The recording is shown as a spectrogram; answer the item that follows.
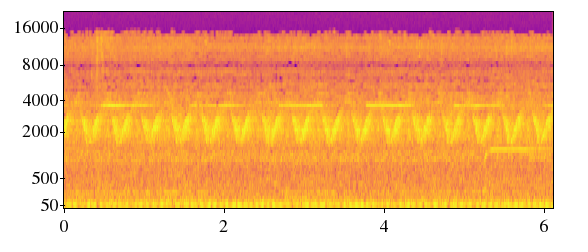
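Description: Truck's diesel engine running at low revs, a steady low rumble heard from inside the cab, with a faint chirp repeating about twice a second above it.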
